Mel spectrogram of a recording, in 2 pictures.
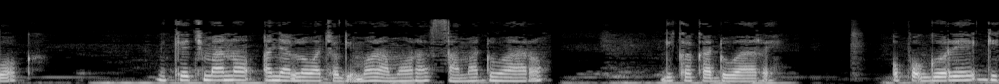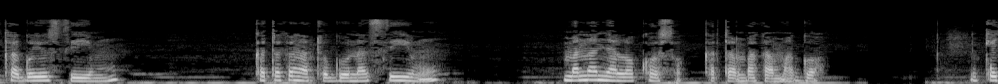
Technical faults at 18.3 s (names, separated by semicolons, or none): transcoding between lossy codecs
